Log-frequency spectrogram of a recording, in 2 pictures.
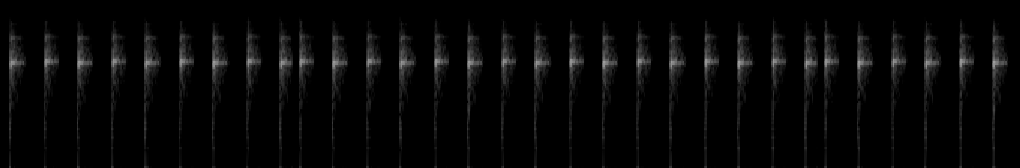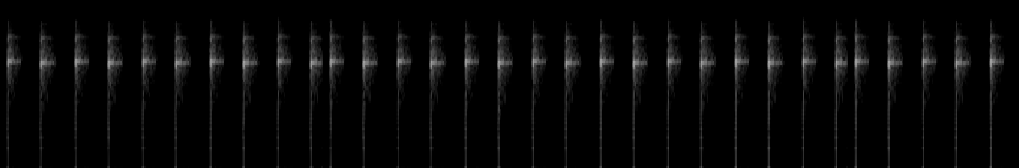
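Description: Steady timer ticking sound effect: sharp, evenly spaced ticks, about two and a half a second, counting down the time given to answer the questions.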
